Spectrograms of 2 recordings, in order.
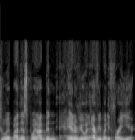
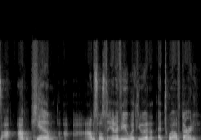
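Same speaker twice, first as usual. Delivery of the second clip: nervous candidate; 7 semitones higher, 5 dB quieter than usual. Retold or imitated. Kim nervously introduces herself.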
